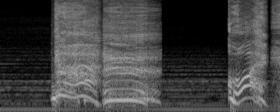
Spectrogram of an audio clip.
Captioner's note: wheezing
